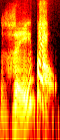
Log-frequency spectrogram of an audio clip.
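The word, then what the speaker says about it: Szabo: Sabo. Oh, I'm sorry. Did I hear an echo? What was that name? John F. Zabo. Okay. John F. Zabo. Zabo is spelled S-Z-A-B-O.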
